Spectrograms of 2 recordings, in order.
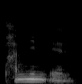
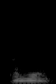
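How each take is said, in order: First: The name begins with a 'p' sound. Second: The name begins with a 'b' sound. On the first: This is the original pronunciation. "원래는 발음이 판님엘이거든요" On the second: This is the Korean translated form. "한국어로는 버니엘로 번역했습니다"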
